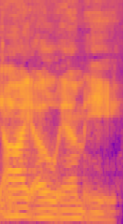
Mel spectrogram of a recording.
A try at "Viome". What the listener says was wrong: You're kind of saying biome and Viome.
